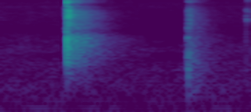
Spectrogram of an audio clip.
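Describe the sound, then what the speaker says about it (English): Two sharp hand claps about three-quarters of a second apart ring out alone in a quiet room, part of a slow five-beat pat-and-clap pattern taught in a Diwali music lesson. "Pat, clap, pat, pat, clap."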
